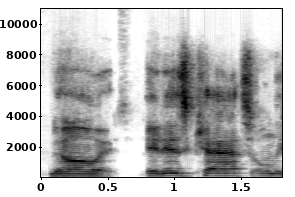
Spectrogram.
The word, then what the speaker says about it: Katz: I'm fantastic, and it is Katz. It's not like Kotz or something, some other. No, it is Katz, only spelled with a K and a Z, not a C and an S.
